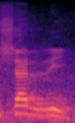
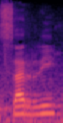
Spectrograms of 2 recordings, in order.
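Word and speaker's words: شَرِّ: Kemudian yang kedua hurufnya shin bukan sin. Sya, mi syarri. Jangan sarri, syarri.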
